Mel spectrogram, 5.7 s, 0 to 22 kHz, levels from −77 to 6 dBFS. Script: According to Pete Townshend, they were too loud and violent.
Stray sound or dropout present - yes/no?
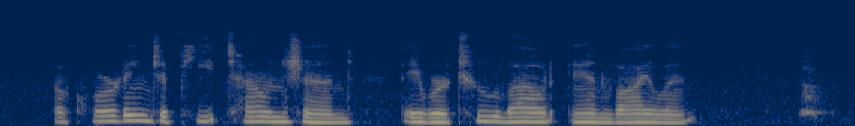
yes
